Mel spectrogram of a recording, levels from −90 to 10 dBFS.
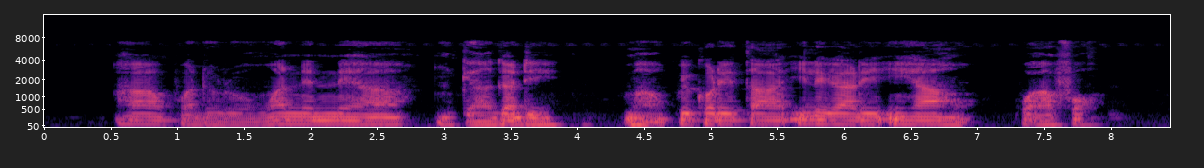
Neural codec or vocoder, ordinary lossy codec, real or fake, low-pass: none; none; real; 7.2 kHz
